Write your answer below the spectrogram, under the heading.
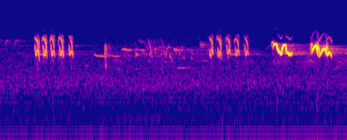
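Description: An American robin gives two quick bursts of five sharp, clipped notes, then two loud, looping whistled phrases that rise and fall. The background is quiet.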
